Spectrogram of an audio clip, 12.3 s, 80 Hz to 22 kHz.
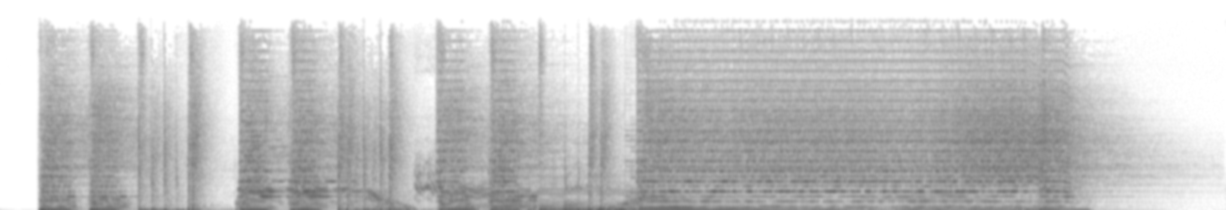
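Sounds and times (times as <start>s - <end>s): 
rock music ending: 0.4s - 11.6s.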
